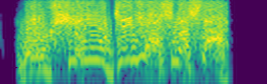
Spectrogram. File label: voice message target destroyed, crew tanks japanese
